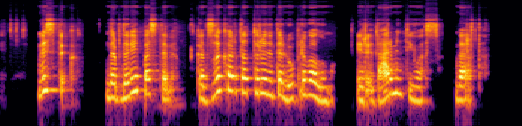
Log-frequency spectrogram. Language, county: Lithuanian, Klaipėda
